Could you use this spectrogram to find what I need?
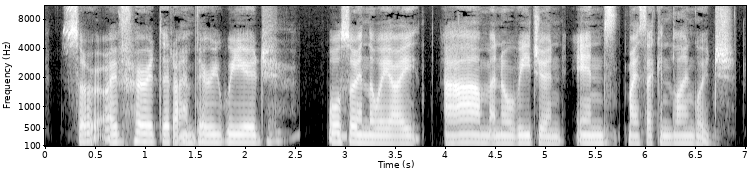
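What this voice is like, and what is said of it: Norwegian hybrid accent in English. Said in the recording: “she's Norwegian. Why this strange hybrid, all sorts of influenced English accent? ... because I've lived in Australia”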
